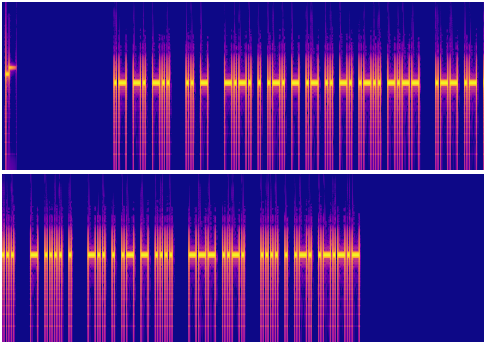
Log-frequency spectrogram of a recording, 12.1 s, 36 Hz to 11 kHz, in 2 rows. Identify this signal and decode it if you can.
Morse code, heard as a keyed tone, about 40 wpm, 700 Hz. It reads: AND IT CERTAINLY WAS THE DEATH OF HER.
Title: Sentences from Top 1100 Words 40wpm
